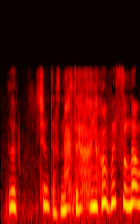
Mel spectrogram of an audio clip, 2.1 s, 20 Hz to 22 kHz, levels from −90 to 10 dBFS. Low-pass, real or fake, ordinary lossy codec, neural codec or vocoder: 7.2 kHz; fake; AAC, 96 kbps; codec, 16 kHz, 2 kbps, FunCodec, trained on LibriTTS, 25 frames a second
